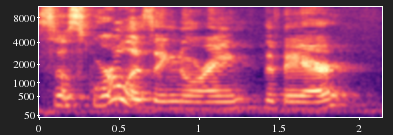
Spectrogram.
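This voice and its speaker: A woman hosting a children's storytime, reading a picture book aloud expressively, with dramatic pauses and questioning asides to young listeners. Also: lowish voice. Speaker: children's library storytime host. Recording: roomy, distant mic, faint background noise.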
